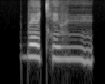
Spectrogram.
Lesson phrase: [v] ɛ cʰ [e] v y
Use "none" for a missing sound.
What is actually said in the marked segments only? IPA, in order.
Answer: b, e

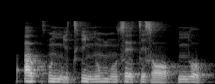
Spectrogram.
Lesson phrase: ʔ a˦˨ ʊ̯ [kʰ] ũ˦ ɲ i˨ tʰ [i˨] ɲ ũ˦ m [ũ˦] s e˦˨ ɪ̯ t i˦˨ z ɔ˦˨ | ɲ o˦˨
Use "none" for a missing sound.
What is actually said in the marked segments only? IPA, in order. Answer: kʰ, i˦˨, ũ˦

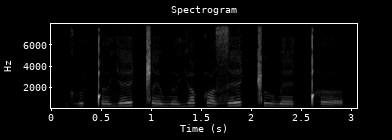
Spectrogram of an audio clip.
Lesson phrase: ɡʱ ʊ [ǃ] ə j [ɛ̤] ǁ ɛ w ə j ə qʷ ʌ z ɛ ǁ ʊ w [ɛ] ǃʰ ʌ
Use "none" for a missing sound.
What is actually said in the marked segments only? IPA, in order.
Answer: ǃ, ɛ, ɛ

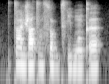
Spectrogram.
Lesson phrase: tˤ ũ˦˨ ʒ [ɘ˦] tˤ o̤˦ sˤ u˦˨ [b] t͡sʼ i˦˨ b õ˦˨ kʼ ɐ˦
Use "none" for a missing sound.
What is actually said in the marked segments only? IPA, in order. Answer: ɘ˦, b

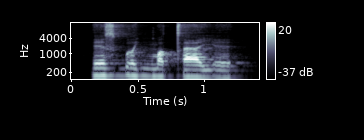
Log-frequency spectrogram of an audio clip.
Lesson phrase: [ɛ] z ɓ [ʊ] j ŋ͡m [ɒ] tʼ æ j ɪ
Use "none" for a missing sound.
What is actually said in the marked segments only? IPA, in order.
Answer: ɪ, ʊ, ɒ

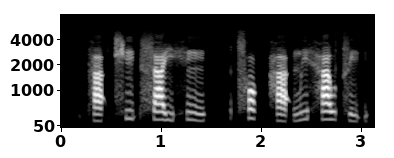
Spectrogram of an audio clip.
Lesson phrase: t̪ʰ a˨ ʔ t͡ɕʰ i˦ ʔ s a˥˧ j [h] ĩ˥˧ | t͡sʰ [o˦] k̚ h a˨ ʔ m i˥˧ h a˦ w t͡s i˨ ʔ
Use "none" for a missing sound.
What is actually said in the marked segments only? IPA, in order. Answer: h, ɔ˦

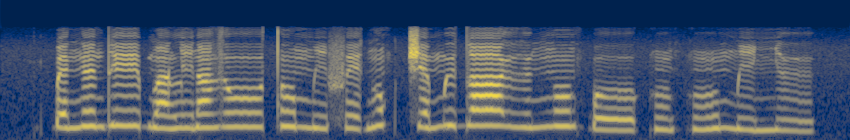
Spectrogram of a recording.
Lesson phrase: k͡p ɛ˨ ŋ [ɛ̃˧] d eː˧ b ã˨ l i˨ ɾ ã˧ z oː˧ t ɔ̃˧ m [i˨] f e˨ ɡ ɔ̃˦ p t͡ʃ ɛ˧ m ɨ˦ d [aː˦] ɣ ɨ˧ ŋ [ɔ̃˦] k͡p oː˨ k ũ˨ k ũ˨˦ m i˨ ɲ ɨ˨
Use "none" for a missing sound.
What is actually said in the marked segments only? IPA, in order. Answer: ɛ̃˧, i˨, aː˦, ɔ̃˦

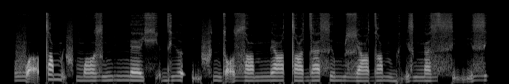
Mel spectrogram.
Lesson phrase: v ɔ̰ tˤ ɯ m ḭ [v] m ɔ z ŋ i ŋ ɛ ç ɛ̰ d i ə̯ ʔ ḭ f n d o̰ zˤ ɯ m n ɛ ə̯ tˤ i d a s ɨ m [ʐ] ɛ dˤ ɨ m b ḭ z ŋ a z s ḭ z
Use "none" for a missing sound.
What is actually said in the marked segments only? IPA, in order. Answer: f, ɮ

